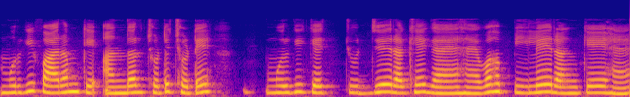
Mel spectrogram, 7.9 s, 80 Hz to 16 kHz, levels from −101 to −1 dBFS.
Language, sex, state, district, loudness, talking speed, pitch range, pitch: Hindi, female, Jharkhand, Garhwa, -14 LUFS, 130 wpm, 240-265 Hz, 245 Hz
